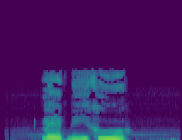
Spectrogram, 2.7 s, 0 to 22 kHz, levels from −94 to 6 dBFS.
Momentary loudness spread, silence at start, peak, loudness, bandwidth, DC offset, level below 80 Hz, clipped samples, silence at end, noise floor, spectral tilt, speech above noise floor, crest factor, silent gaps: 11 LU; 0.65 s; -8 dBFS; -21 LUFS; 11 kHz; under 0.1%; -66 dBFS; under 0.1%; 0.85 s; -61 dBFS; -6.5 dB/octave; 41 dB; 14 dB; none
